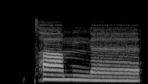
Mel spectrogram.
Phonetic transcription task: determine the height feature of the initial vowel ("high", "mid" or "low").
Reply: low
